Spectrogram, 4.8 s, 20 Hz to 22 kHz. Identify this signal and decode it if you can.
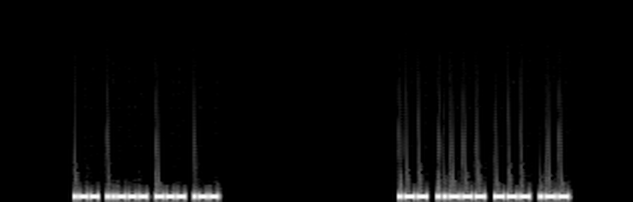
Morse code, heard as a keyed tone, about 60 wpm, 700 Hz. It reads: W2OW W2OW
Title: Speed Racing - USA 1x2 Call Signs 50wpm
